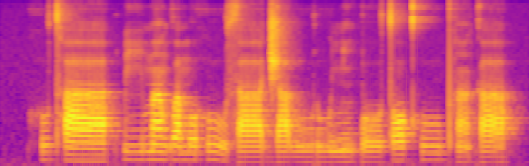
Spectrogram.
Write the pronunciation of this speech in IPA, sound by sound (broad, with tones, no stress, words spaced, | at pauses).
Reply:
hu˦tʰaː˦ | k͡piː˦ mã˦ ɡʷa˦mo˦huː˦˨ saː˨d͡ʒa˨ βuː˨ɾuː˨ ɲĩ˨k͡poː˨ tɔ˦kʰuː˦pʰã˨ ka˨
